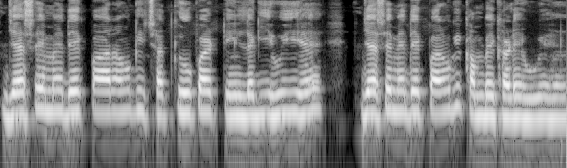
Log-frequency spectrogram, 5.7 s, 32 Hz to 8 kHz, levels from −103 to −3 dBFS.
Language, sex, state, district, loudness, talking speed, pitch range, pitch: Hindi, male, Madhya Pradesh, Katni, -16 LUFS, 265 wpm, 175-200 Hz, 195 Hz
